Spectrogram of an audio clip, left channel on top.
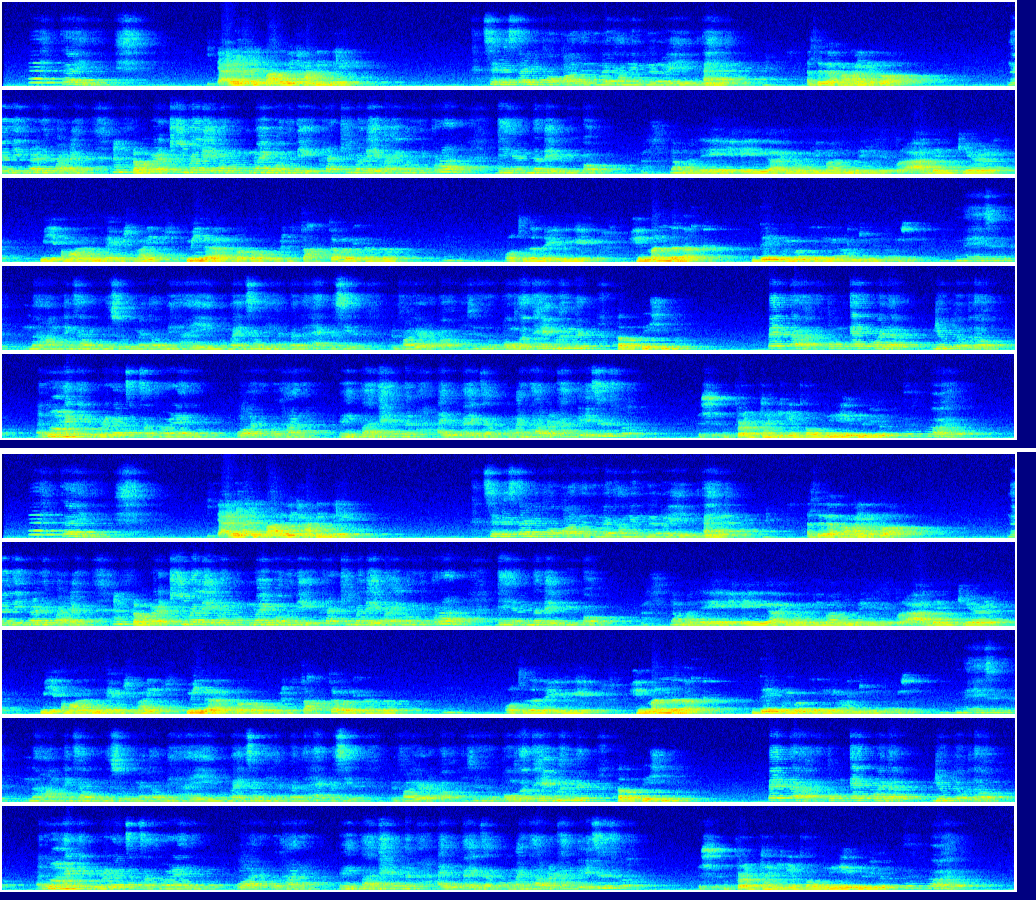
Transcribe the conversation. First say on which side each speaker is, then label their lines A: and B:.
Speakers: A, on the left; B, on the left.
A: <unintelligible>
B: ꯌꯥꯔꯦ ꯂꯥꯏꯔꯤꯛ ꯄꯥꯗꯕꯤ ꯊꯥꯅꯤꯡꯗ꯭ꯔꯦ
A: ꯁꯦꯃꯦꯁꯇꯔꯒꯤ ꯐꯥꯎ ꯄꯥꯗꯦꯗꯅ ꯈꯪꯉꯤꯗꯅ ꯅꯣꯏ ꯑꯩ ꯕꯨꯗꯤ
B: ꯑꯦ ꯑꯗꯨꯒ ꯀꯔꯝꯃꯥꯏꯅꯀꯣ
A: ꯅꯣꯏꯗꯤ ꯈꯔꯗꯤ ꯐꯔꯦ
B: ꯀꯔꯝꯍꯥꯏꯅ
A: ꯈꯔ ꯀꯤꯕ ꯂꯩꯕ ꯅꯣꯏ ꯑꯩꯉꯣꯟꯗꯗꯤ ꯈꯔ ꯀꯤꯕ ꯂꯩꯌꯦꯕ ꯑꯩꯉꯣꯟꯗꯗꯤ ꯄꯨꯔꯥ ꯗꯦꯝꯗ ꯂꯩꯕꯒꯤꯀꯣ
B: ꯑꯁ ꯆꯞ ꯃꯥꯟꯅꯩ ꯑꯩꯒ ꯏꯃꯥꯟꯅꯕꯤ ꯃꯥ ꯗꯨꯝ ꯂꯩꯕꯅꯦ ꯄꯨꯔꯥ ꯗꯦꯝ ꯀꯤꯌ꯭ꯔ ꯃꯤ ꯑꯃꯅ ꯗꯨꯝ ꯂꯩꯔꯁꯨ ꯍꯥꯏꯗꯤ ꯃꯤꯅ ꯊꯕꯛ ꯇꯧ ꯑꯣꯏꯔꯁꯨ ꯆꯥꯛ ꯆꯥꯕ ꯂꯩꯇꯕꯗꯣ
A: ꯎꯝ
B: ꯑꯗꯨꯗ ꯂꯩꯕꯒꯤ ꯍꯤꯟꯃꯟꯗꯅ ꯗꯦꯝ ꯑꯣꯏꯃꯟꯗꯅ ꯌꯥꯗ꯭ꯔꯤꯅꯦ ꯇꯧꯔꯤꯁꯦ
A: <unintelligible> ꯑꯩꯁꯨꯅꯦ ꯅꯍꯥꯟ ꯑꯦꯛꯖꯥꯝꯗꯁꯨ ꯑꯗꯨꯃꯥꯏꯅ ꯇꯧꯅꯤ ꯍꯌꯦꯡꯒꯨꯝꯕ ꯑꯦꯛꯖꯥꯝꯅꯤ ꯍꯥꯏꯕ ꯀꯥꯟꯗ ꯍꯦꯛ ꯉꯁꯤꯗ ꯏꯝꯐꯥꯜ ꯌꯧꯔꯛꯄ ꯑꯁꯤꯗꯣ ꯄꯣꯡꯗꯣ ꯊꯦꯡꯃꯟꯕꯒꯤ
B: ꯊꯕꯛ <unintelligible>
A: ꯄꯦꯠ ꯑꯥ ꯄꯨꯡ ꯑꯦꯠ ꯋꯥꯏꯗ ꯌꯨꯝ ꯌꯧꯕꯗꯣ ꯑꯗꯨ
B: ꯑꯥ
A: ꯍꯦꯛ ꯔꯒ ꯆꯥꯛ ꯆꯥꯊꯣꯔꯦ ꯑꯗꯣ ꯋꯥꯔꯦ ꯄꯣꯊꯥꯔꯦ ꯂꯥꯏꯔꯤꯛ ꯄꯥꯗꯦ ꯑꯗꯣ ꯑꯌꯨꯛꯇ ꯑꯦꯛꯖꯥꯝ ꯀꯃꯥꯏꯅ ꯊꯥꯕ꯭ꯔꯥ ꯈꯪꯗꯦ ꯑꯩꯁꯨꯁꯨ
B: ꯑꯁ <unintelligible>
A: <unintelligible>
